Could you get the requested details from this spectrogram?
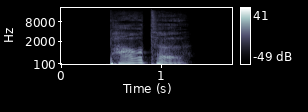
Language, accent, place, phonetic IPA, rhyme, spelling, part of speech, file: German, Germany, Berlin, [ˈpaʁtə], -aʁtə, Parte, noun, De-Parte.ogg
- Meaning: 1. inflection of Part: nominative/accusative/genitive plural 2. inflection of Part: dative singular 3. short for Partezettel: obituary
